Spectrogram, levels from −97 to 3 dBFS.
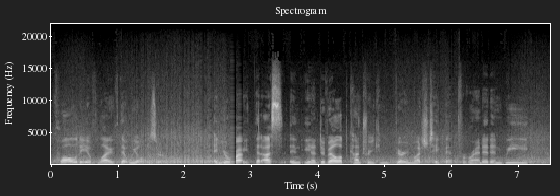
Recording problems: thin; very slightly; fading below 450 Hz
wind noise on the microphone; occasional gusts; 10 dB below the speech
choppy; occasionally; 5% of the speech affected

